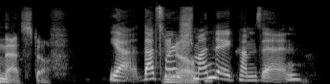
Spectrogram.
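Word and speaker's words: SMonday: value-based work that's there i spell shmonday capital s capital m-o-n-d-a-y but i pronounce it shmonday i love it um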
